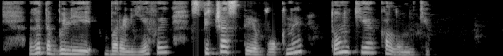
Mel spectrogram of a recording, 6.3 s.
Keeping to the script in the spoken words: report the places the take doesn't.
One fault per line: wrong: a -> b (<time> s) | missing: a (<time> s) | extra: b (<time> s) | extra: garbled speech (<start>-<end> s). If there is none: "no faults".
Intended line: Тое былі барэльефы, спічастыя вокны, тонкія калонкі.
wrong: Тое -> Гэта (0.4 s)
